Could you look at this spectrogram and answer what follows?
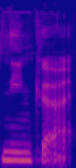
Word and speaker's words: Nienke: my Dutch name so my real name is ninka and this name is impossible to pronounce internationally like even if I would like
